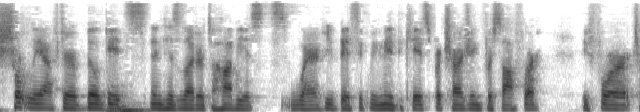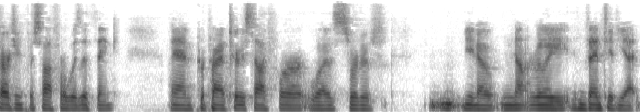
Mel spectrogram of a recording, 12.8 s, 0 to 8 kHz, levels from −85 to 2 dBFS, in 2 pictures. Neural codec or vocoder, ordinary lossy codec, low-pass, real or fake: codec, 32 kHz, 1.9 kbps, SNAC; MP3, 32 kbps; 7.2 kHz; fake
